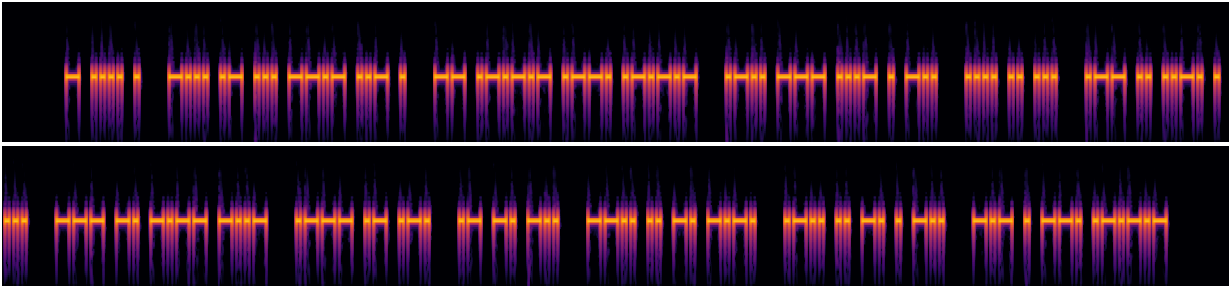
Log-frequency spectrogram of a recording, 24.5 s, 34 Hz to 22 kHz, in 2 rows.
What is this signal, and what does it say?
Morse code, heard as a keyed tone, about 28 wpm, 700 Hz. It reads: THE BASQUE M.P. LOVED HIS WIFES ONYX JAR AND ZINC LINED KEG.
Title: Pangram Challenge v2 - 28wpm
